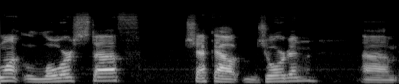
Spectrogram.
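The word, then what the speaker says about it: Jorphdan: lore stuff check out jordan um it's spelled j-o-r-p-h-d-a-n his uh tag line is hi i'm jordan the ph is silent he he has a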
